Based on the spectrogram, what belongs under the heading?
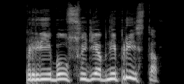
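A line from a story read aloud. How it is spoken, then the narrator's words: Booming voice. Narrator (Russian): произнес он зычным голосом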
